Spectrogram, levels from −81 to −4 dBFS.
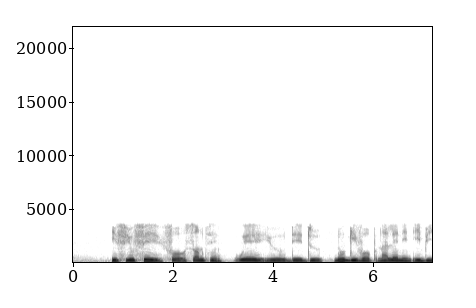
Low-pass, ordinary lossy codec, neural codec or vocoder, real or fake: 3.6 kHz; MP3, 32 kbps; none; real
